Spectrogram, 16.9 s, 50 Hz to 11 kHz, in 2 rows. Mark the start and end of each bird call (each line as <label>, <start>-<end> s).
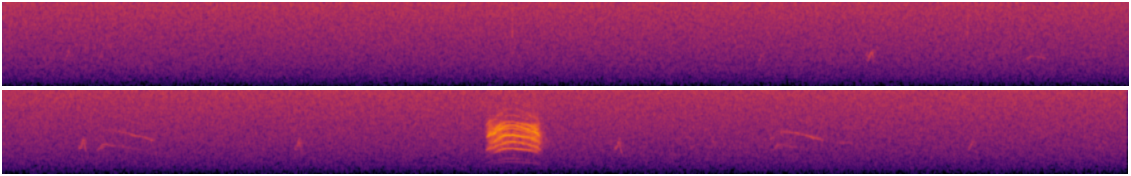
House Finch (Haemorhous mexicanus), 6.5-6.6 s
House Finch (Haemorhous mexicanus), 9.0-9.1 s
Hawaii Amakihi (Chlorodrepanis virens), 9.2-9.6 s
House Finch (Haemorhous mexicanus), 10.6-10.7 s
Hawaii Amakihi (Chlorodrepanis virens), 12.1-12.6 s
House Finch (Haemorhous mexicanus), 13.0-13.1 s
Hawaii Amakihi (Chlorodrepanis virens), 14.2-14.6 s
